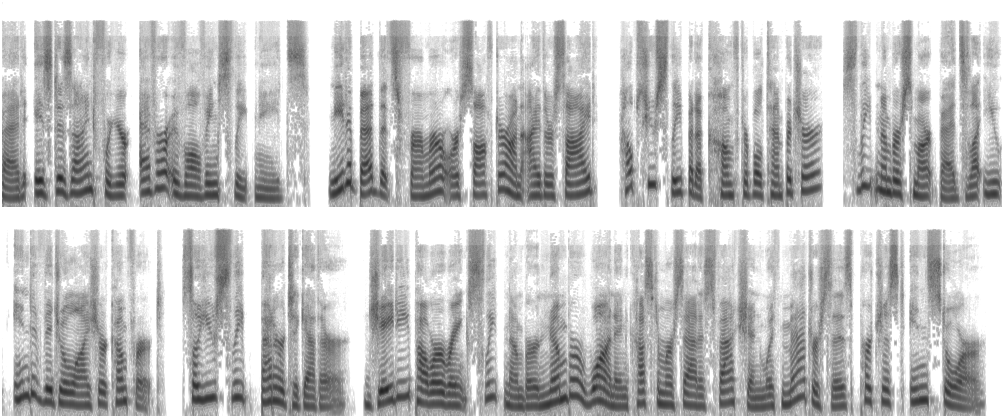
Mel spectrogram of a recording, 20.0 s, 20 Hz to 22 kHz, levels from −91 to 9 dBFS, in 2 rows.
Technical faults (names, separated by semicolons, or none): none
